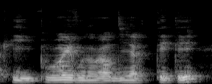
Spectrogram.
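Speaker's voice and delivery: ordinary talk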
